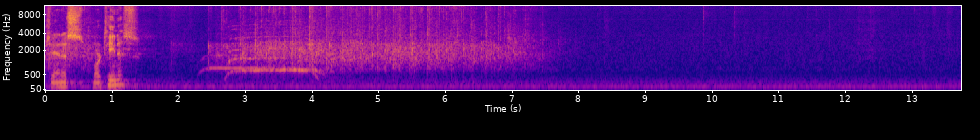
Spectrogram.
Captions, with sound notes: Janice Martinez. (audience cheers) (audience claps)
